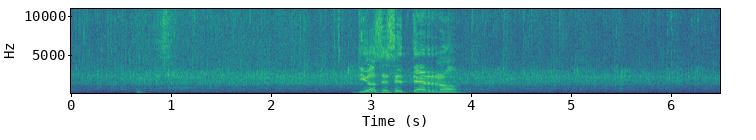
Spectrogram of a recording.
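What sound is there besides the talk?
audience applause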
